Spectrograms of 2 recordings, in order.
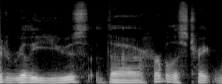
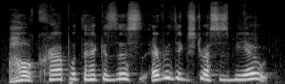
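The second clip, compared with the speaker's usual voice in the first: high-pitched mock freak-out; high, put-on voice of someone overwhelmed; mock panic; 12 semitones higher, 4 dB louder than usual. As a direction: squeal it in comic, stressed-out dismay. Acting out a stressed-out reaction.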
